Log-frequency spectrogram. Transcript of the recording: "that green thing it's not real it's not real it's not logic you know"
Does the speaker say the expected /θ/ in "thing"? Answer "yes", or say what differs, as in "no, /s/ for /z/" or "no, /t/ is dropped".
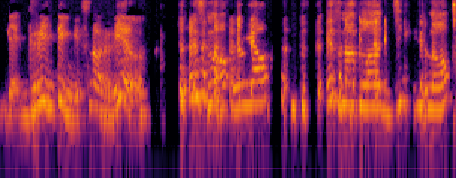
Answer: no, /t/ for /θ/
